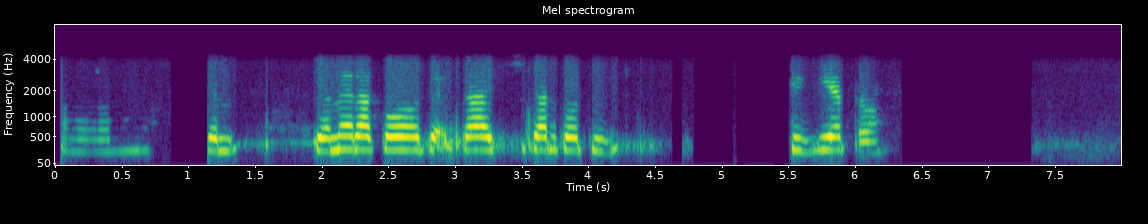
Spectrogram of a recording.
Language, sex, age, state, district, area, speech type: Santali, female, 30-45, West Bengal, Bankura, rural, conversation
